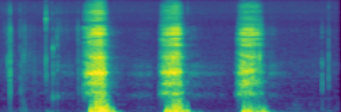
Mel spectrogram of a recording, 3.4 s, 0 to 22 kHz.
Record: {"exhalation_length": "3.4 s", "exhalation_amplitude": 9664, "exhalation_signal_mean_std_ratio": 0.35, "survey_phase": "beta (2021-08-13 to 2022-03-07)", "age": "18-44", "gender": "Female", "wearing_mask": "No", "symptom_cough_any": true, "symptom_runny_or_blocked_nose": true, "symptom_sore_throat": true, "symptom_fatigue": true, "symptom_fever_high_temperature": true, "symptom_headache": true, "symptom_change_to_sense_of_smell_or_taste": true, "symptom_onset": "2 days", "smoker_status": "Ex-smoker", "respiratory_condition_asthma": false, "respiratory_condition_other": false, "recruitment_source": "Test and Trace", "submission_delay": "2 days", "covid_test_result": "Positive", "covid_test_method": "RT-qPCR", "covid_ct_value": 17.3, "covid_ct_gene": "ORF1ab gene", "covid_ct_mean": 17.7, "covid_viral_load": "1600000 copies/ml", "covid_viral_load_category": "High viral load (>1M copies/ml)"}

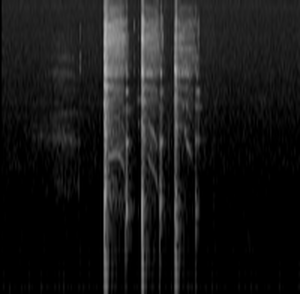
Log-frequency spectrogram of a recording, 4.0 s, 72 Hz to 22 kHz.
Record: {"three_cough_length": "4.0 s", "three_cough_amplitude": 2078, "three_cough_signal_mean_std_ratio": 0.22, "survey_phase": "beta (2021-08-13 to 2022-03-07)", "age": "45-64", "gender": "Female", "wearing_mask": "No", "symptom_cough_any": true, "symptom_runny_or_blocked_nose": true, "symptom_shortness_of_breath": true, "symptom_sore_throat": true, "symptom_headache": true, "symptom_other": true, "symptom_onset": "4 days", "smoker_status": "Never smoked", "respiratory_condition_asthma": false, "respiratory_condition_other": false, "recruitment_source": "Test and Trace", "submission_delay": "1 day", "covid_test_result": "Positive", "covid_test_method": "RT-qPCR", "covid_ct_value": 20.2, "covid_ct_gene": "ORF1ab gene", "covid_ct_mean": 20.6, "covid_viral_load": "170000 copies/ml", "covid_viral_load_category": "Low viral load (10K-1M copies/ml)"}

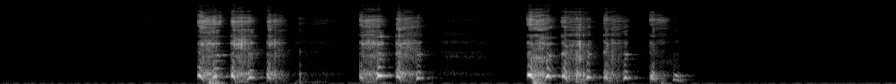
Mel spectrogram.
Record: {"cough_length": "9.0 s", "cough_amplitude": 24595, "cough_signal_mean_std_ratio": 0.33, "survey_phase": "alpha (2021-03-01 to 2021-08-12)", "age": "18-44", "gender": "Female", "wearing_mask": "No", "symptom_cough_any": true, "symptom_change_to_sense_of_smell_or_taste": true, "symptom_loss_of_taste": true, "smoker_status": "Never smoked", "respiratory_condition_asthma": false, "respiratory_condition_other": false, "recruitment_source": "Test and Trace", "submission_delay": "1 day", "covid_test_result": "Positive", "covid_test_method": "RT-qPCR"}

